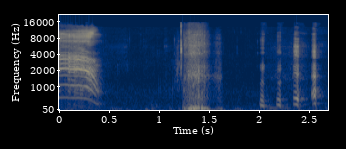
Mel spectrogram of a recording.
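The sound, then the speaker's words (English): A person imitates the cat pictured on a Wildcat sweater: a short, falling meow-like cry, then a loud, harsh growling snarl, followed by a quick series of choppy vocal bursts. “I mean, that was the sound that looked like the cat would make on the sweater.”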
